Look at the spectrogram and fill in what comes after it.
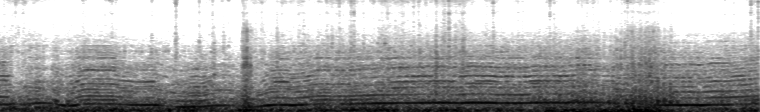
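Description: Race car's engine heard from inside the cabin under hard throttle on a gravel track, its revs dropping and climbing again several times through gear changes and corners, over a heavy low rumble.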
